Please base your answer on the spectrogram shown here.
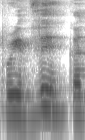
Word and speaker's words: breathe: breathe는요. 이가 붙음으로 인해 가지고 발음이 breathe가 되고요.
